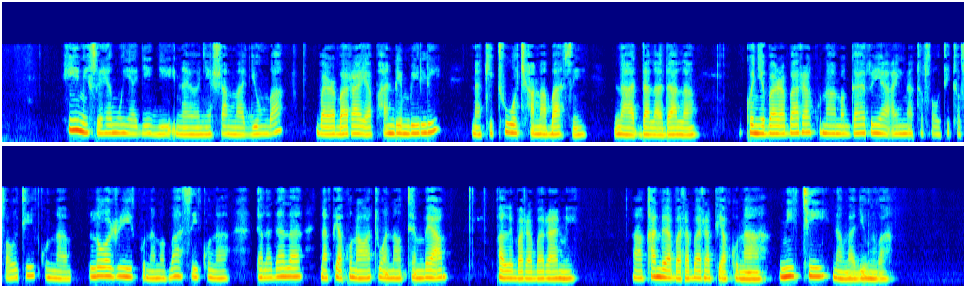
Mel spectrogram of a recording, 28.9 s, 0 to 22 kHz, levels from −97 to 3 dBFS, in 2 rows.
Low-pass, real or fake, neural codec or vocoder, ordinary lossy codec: 7.2 kHz; fake; codec, 16 kHz, 2 kbps, FunCodec, trained on Chinese and English, 25 frames a second; MP3, 32 kbps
